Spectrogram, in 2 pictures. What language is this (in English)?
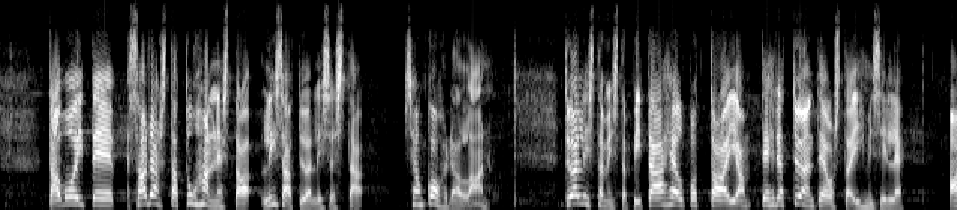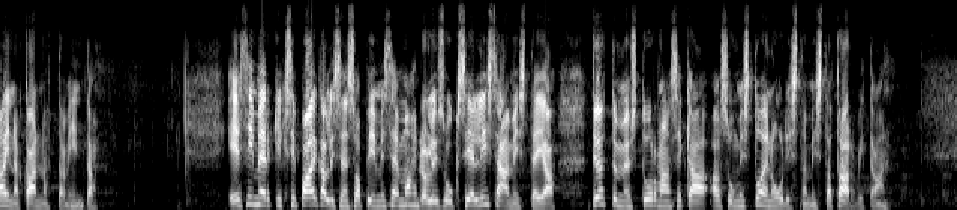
Finnish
